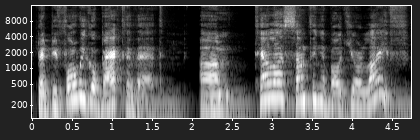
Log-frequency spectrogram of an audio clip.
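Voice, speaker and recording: A man's voice: high voice, very animated, normal speed, bright, forceful tone. A man interviewing a guest in a playful, teasing way, often stumbling and restarting his questions.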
